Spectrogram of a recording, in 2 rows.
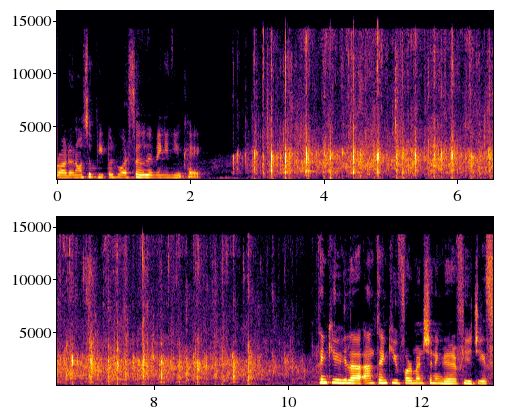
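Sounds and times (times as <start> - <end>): audience applauding: 2.6 - 10.4.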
